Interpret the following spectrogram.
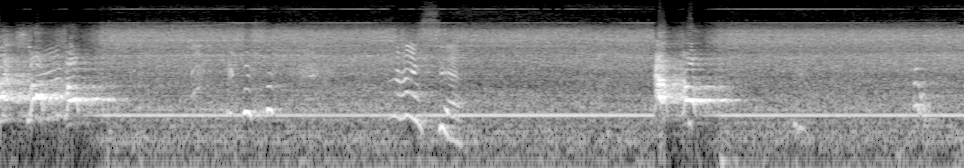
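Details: Asti the Samoyed battles a running vacuum cleaner indoors, giving a few scattered yipping barks in bursts separated by pauses. A woman speaks Russian over the machine's constant droning hum.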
